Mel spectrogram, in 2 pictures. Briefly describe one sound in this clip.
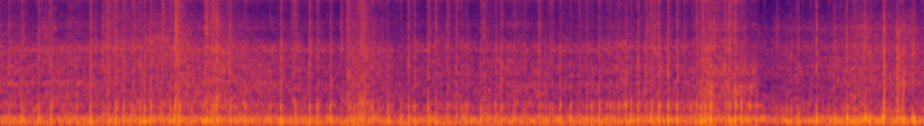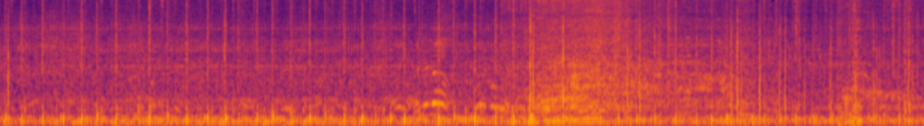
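A small motorcycle engine putters and revs in short bursts, close by.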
